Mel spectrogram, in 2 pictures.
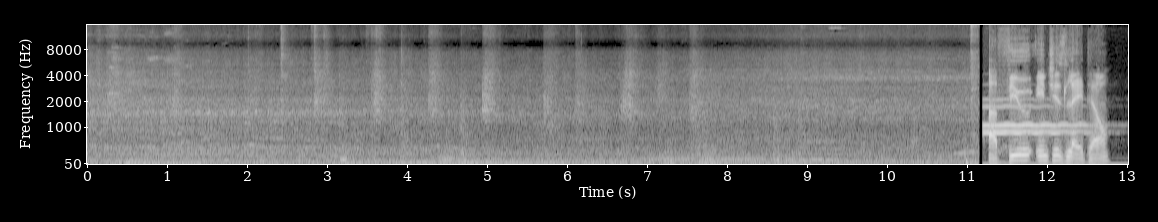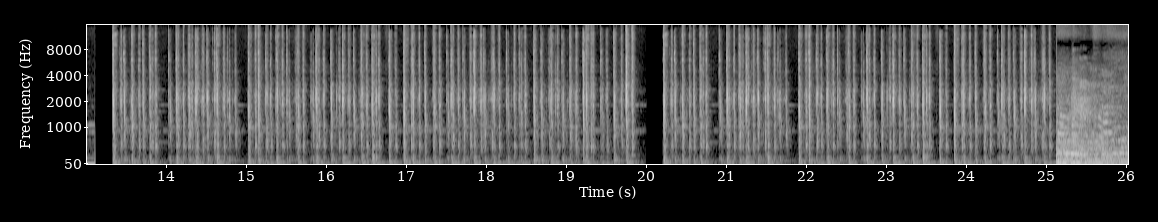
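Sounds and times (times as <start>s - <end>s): steady background sound: 11.2s - 13.1s
rapid keyboard typing clicks: 13.4s - 25.2s.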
